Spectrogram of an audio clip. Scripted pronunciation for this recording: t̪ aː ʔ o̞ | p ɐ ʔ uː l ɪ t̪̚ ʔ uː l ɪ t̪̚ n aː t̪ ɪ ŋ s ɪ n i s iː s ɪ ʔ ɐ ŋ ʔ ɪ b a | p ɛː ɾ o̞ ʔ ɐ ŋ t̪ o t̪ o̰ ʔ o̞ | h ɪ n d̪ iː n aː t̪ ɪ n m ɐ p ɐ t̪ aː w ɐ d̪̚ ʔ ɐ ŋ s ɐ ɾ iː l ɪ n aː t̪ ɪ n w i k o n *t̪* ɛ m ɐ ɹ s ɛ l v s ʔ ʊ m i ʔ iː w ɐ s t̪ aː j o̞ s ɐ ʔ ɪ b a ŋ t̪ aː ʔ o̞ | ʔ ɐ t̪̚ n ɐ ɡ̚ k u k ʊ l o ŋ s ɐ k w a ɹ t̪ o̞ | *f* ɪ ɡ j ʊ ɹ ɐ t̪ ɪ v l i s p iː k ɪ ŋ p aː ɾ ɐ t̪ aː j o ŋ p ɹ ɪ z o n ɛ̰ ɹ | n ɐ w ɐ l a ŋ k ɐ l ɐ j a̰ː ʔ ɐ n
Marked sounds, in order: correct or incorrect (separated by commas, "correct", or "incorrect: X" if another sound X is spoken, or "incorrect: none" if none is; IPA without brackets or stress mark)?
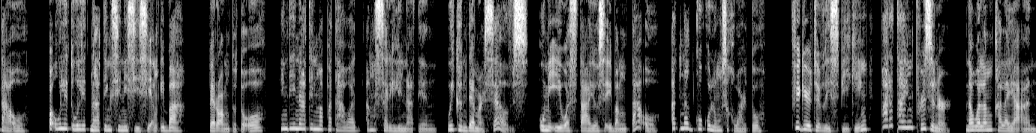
incorrect: d̪, correct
